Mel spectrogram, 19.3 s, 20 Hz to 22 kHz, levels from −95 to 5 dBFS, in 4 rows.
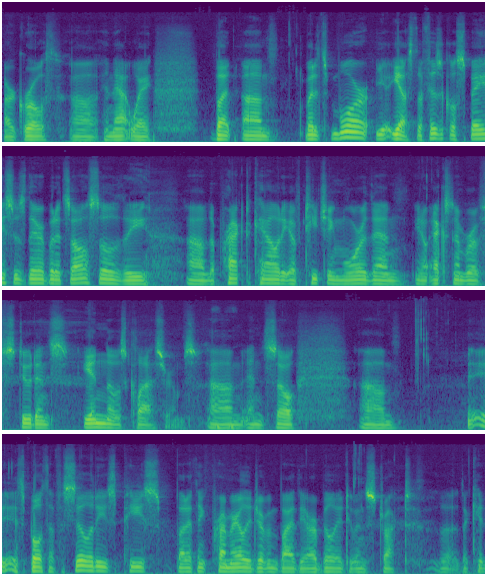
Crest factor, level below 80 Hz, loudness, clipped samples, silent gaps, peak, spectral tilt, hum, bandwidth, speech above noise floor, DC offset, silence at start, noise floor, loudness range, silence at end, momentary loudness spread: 20 dB; -48 dBFS; -19 LUFS; under 0.1%; none; 0 dBFS; -5.5 dB/octave; none; 15 kHz; 26 dB; under 0.1%; 0 s; -45 dBFS; 4 LU; 0 s; 11 LU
